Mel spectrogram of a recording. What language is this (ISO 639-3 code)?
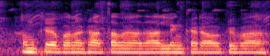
bho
